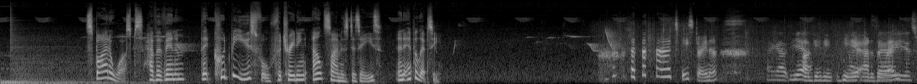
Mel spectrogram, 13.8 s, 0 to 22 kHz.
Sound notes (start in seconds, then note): 9.0 laughs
